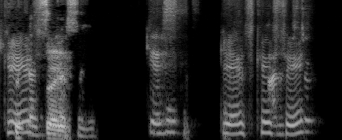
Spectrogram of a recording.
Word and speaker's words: Qu'est-ce que c'est: How do we pronounce it? Qu'est-ce que c'est? Qu'est-ce que c'est?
